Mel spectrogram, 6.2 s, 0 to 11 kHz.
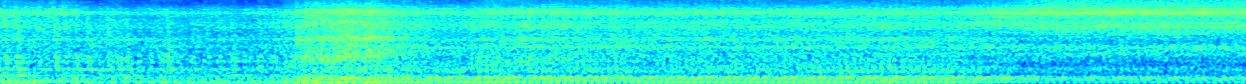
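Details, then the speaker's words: Rebuilt Renault 1.9 diesel first start after rebuild, no coolant, exhaust and catalytic converter not fitted: rhythmic cranking, then it fires cleanly into an even, steady diesel clatter without misses; normal start. "ale jak widzicie idzie bardzo bardzo równiutko bardzo cicho wydechu nie ma jeszcze nie bo katalizator leży gdzieś tam na bok"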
